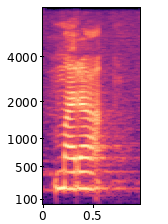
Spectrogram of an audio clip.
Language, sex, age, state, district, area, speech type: Kannada, female, 18-30, Karnataka, Bangalore Rural, rural, read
